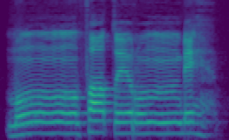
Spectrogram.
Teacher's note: وقول ربنا عز وجل منفطر به تنوين أتى في كلمة منفطر تنوين أتى بعده حرف الباء والباء من حرف إقلاب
